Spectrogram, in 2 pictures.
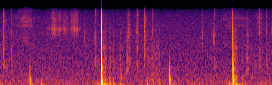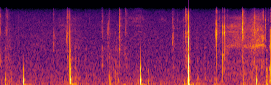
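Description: Keystrokes on a computer keyboard as data points are entered into statistics software, heard as sparse, irregular clicks with a few sharper taps, close and fairly quiet, with no talking.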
